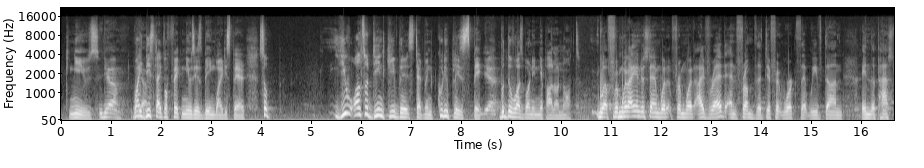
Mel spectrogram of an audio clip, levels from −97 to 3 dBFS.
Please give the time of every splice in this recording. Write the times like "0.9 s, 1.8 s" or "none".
none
